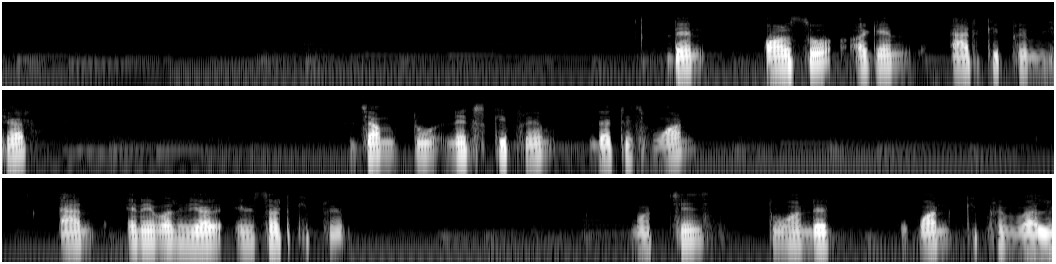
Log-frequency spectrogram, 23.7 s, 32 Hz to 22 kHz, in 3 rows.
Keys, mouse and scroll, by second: 1.4 KP_0, 6.0-10.3 middle drag, 10.3-15.1 drag, 15.1-19.7 middle drag, 19.7-23.6 drag.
